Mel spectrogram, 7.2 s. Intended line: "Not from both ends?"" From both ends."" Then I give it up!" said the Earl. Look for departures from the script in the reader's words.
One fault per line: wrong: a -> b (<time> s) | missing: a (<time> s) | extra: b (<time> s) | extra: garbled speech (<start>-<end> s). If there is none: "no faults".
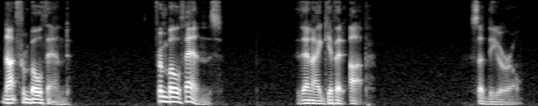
wrong: ends -> end (0.6 s)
